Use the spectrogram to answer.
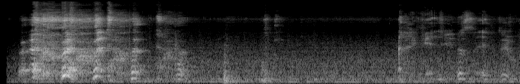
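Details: Girl coughing: a quick run of several harsh coughs, a pause, then two more; faint room noise behind.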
